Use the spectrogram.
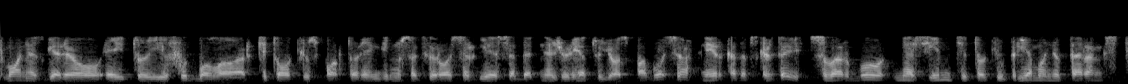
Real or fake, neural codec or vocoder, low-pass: real; none; 3.6 kHz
